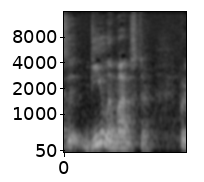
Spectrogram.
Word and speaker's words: Gila: monster now it's spelled g-i-l-a so you would think you would pronounce the gila monster but it's a spanish word and they don't pronounce the g it's called the gila monster and it's named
